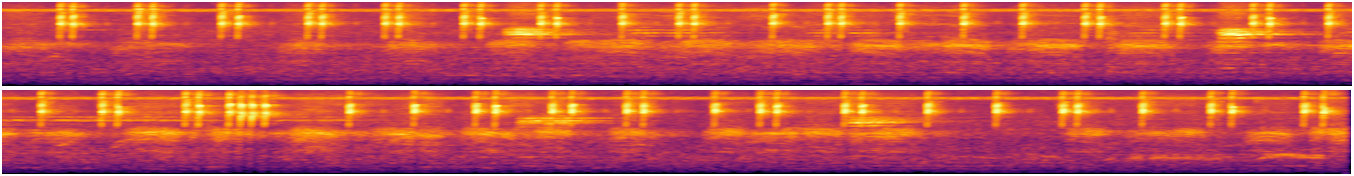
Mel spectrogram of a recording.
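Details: A squirrel gives a rapid, harsh chatter of sharp chips and clicks in agitated bursts, making furious noise to try to scare off a dog and a person.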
